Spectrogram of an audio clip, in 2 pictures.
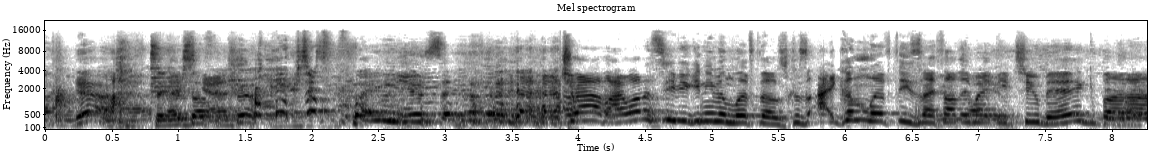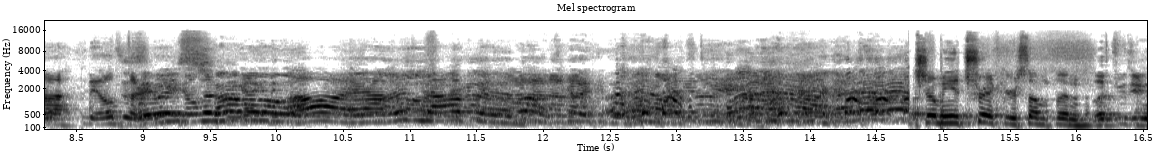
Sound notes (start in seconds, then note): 1.3 laughing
